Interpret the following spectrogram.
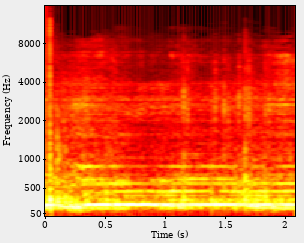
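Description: Fireworks going off: a sharp bang right at the start, then several fainter cracks. Music with long held notes plays underneath.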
